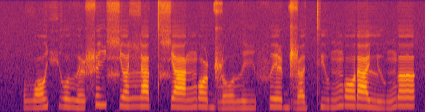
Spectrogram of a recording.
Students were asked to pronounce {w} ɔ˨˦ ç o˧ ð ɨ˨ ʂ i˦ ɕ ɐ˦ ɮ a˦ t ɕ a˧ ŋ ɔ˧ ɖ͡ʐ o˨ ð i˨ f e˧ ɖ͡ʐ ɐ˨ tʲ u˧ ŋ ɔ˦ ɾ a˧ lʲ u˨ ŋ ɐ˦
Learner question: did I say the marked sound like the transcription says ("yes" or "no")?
no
